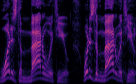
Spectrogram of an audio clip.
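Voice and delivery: plain

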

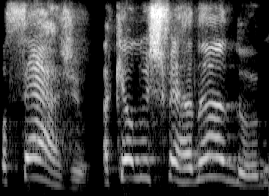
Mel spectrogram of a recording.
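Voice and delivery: put-on Rio de Janeiro accent. Recalling the phone call about his first call-up, in Luiz Fernando's carioca accent. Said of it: "aquele sotaque carioca".

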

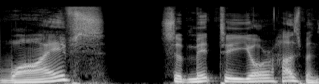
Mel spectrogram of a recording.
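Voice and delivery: slow, deliberate, careful reading aloud.

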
